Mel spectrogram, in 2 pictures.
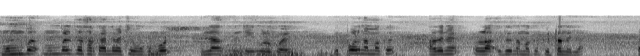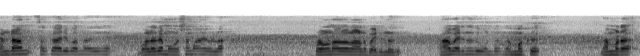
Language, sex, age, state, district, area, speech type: Malayalam, male, 45-60, Kerala, Alappuzha, urban, spontaneous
